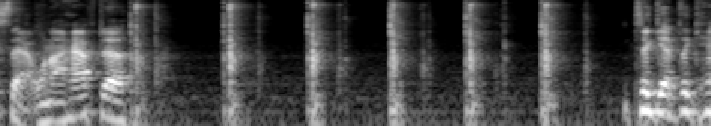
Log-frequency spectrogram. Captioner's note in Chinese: 敲 敲 敲 敲 敲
